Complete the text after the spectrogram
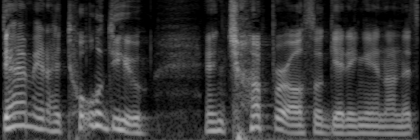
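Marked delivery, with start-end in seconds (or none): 0.0-1.1 higher, louder cartoon scolding; imitating Sanji. Sanji scolding Luffy about the cold, loud mock anger. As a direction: snap it back like an annoyed friend. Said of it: "and Sanji's like".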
